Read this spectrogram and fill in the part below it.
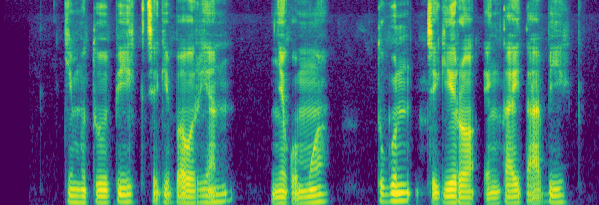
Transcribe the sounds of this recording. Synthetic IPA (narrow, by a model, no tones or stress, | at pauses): kimut̪upik̚t͡ʃekipa̰uɾja̰n | ɲeko̰mwa | tukunt͡ʃekiɾɔɪŋkaita̰bik̚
